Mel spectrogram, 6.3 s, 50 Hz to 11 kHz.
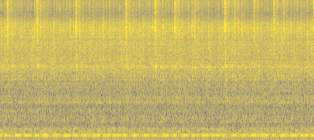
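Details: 1986 Chevy C10 with a recurring problem: a low, lumpy idle pulsing about once a second with occasional ticks. The owner suspects a misfire; cause unconfirmed.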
